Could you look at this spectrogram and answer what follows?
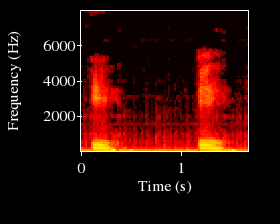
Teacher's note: तो ए की जब हम लिप्स को देखें, अगर ए को हम जिस तरह पढ़ते हैं तो ए यानी इसकी ज़बान थोड़ी सी बाहर आएगी और इसके लिप्स जो हैं वो खुल जाएंगे, यानी दोनों तरफ से लिप्स खुल जाएंगे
